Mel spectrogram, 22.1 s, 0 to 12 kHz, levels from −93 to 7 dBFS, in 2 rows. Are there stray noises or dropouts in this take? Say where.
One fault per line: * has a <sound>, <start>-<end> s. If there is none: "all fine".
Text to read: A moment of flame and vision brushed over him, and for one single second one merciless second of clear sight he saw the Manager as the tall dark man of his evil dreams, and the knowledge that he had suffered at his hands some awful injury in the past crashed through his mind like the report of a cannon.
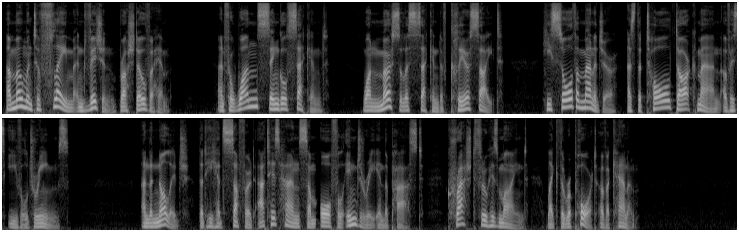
all fine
